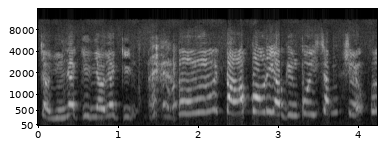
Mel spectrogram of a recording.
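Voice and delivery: half-laughing, half-crying complaint; mock whimpering. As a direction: whine through the stripping, pitiful. Forced to strip, whimpering. (半哭半笑咁訴苦)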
